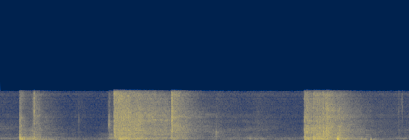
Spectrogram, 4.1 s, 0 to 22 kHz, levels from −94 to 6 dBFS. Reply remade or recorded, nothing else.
remade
